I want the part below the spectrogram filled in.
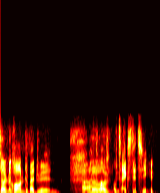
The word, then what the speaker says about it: La Grande Vadrouille: Our first film of Season 6, Episode 1, Weekend at Crombie's, will be La Grande Vadrouille. Sorry, La Grande Vadrouille. I've mispronounced.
